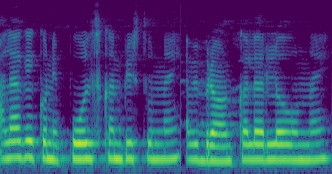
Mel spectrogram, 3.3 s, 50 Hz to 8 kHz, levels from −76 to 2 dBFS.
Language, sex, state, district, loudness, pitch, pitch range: Telugu, female, Telangana, Mahabubabad, -15 LUFS, 230 Hz, 220-235 Hz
